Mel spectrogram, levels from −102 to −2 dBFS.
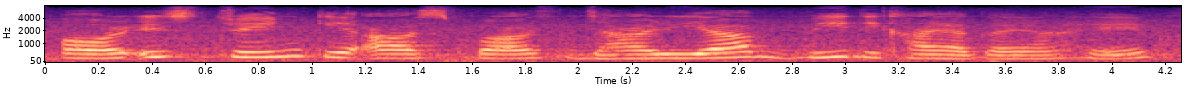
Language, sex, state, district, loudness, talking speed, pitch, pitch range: Hindi, female, Sikkim, Gangtok, -17 LUFS, 140 wpm, 225 Hz, 215-270 Hz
